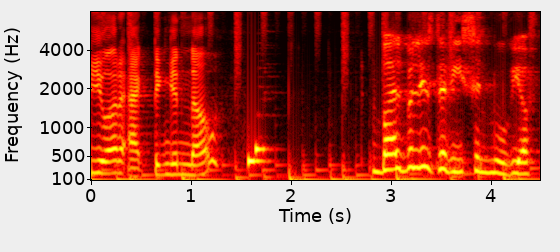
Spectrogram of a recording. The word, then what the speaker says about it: Bulbul: It has an U, you see? The vowel you missed it.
